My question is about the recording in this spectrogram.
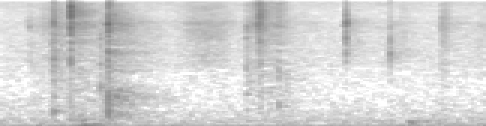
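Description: Faint scattered clicks of typing on a computer keyboard, a handful of keystrokes mostly in the first second or so.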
